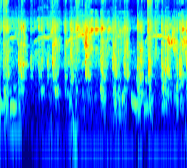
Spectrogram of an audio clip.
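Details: Ringneck parrots keep up a busy mix of harsh squawks and brief whistled notes, many overlapping calls without pause, and some faint low sounds beneath.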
